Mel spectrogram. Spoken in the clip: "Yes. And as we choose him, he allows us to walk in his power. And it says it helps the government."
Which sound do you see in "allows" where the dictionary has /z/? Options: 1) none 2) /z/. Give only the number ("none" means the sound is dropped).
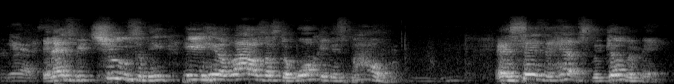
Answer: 2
